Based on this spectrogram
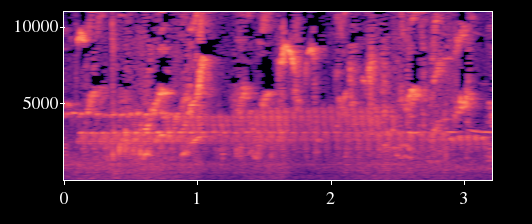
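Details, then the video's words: Captive red crossbills (Loxia curvirostra) give a busy stream of sharp chirping and twittering notes, several per second, from more than one bird, over a faint background hum. "Loxia curvirostra- КЛЕСТЫ ЕЛОВИКИ"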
